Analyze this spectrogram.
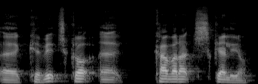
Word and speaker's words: Kvaratskhelia: And you know when you talk about a Figo region, yeah, it's called Kvaratskhelia. I finally pronounced his name right.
